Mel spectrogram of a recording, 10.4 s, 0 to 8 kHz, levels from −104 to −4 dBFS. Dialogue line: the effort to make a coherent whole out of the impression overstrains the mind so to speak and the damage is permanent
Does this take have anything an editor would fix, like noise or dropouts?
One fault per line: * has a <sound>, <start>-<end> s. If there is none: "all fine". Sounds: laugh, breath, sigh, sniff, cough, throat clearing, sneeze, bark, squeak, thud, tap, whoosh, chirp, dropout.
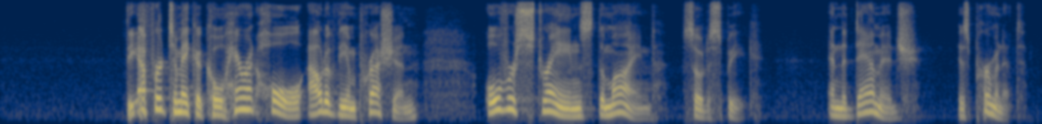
all fine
